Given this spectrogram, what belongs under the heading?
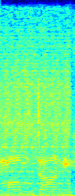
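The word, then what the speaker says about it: Mamdani: And furthermore, the name is Manni.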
